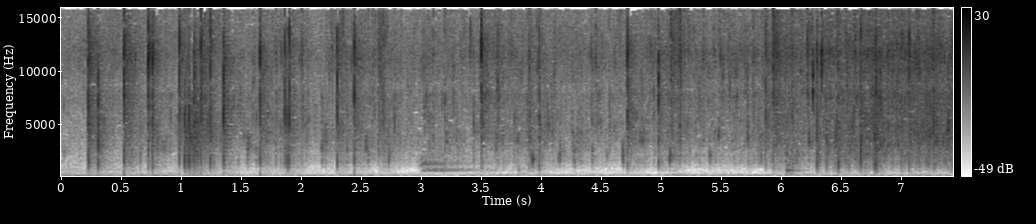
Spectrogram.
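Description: Hot oil sizzling and crackling in a frying pan as fresh curry leaves go into a tempering of mustard seeds, cumin, garlic and dried red chillies. The sputter gets a little denser toward the end.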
